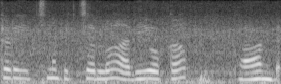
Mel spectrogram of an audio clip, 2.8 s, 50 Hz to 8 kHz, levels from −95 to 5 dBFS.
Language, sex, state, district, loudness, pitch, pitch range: Telugu, female, Telangana, Hyderabad, -14 LUFS, 255 Hz, 240-270 Hz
